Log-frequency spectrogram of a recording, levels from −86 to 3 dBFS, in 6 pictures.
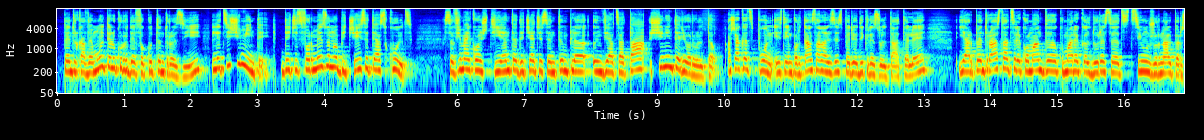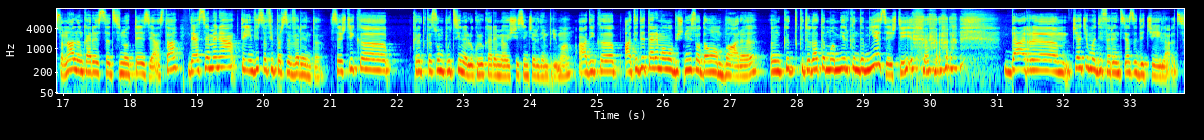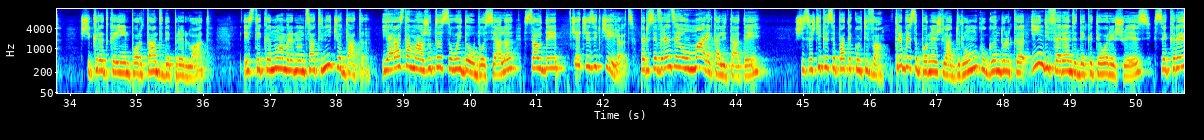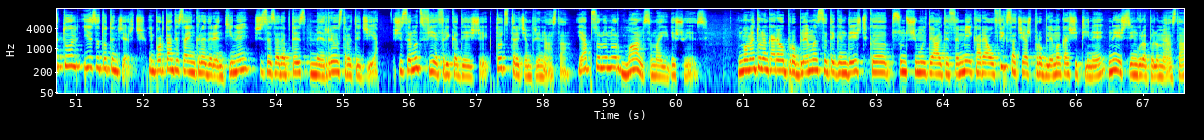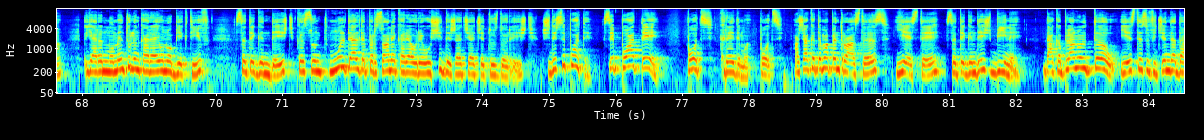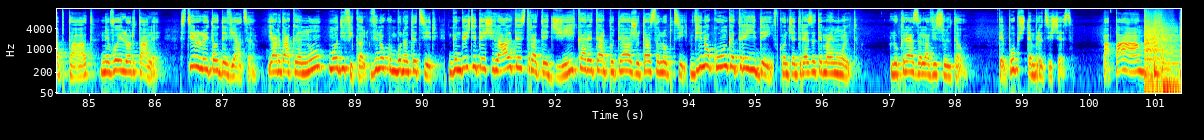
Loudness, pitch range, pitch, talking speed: -18 LUFS, 190-245 Hz, 215 Hz, 190 wpm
